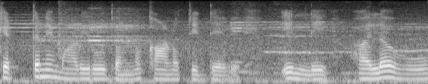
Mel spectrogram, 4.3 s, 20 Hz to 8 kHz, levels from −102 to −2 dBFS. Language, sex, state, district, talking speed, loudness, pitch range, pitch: Kannada, female, Karnataka, Belgaum, 85 wpm, -19 LUFS, 130-150 Hz, 140 Hz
